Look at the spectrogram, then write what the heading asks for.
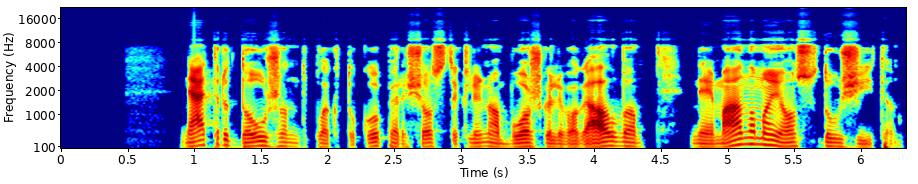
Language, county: Lithuanian, Vilnius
